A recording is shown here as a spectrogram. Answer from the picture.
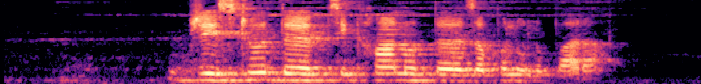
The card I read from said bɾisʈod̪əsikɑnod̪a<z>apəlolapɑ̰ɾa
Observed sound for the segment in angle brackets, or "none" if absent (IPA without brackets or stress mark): z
